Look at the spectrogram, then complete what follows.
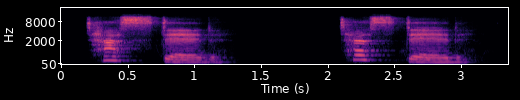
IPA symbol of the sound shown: id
